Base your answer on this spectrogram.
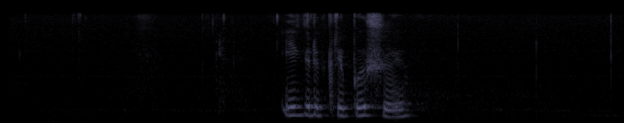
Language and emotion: Russian, neutral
